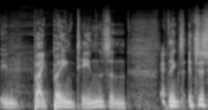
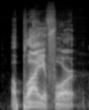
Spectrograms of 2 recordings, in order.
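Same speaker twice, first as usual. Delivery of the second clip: put-on thick Australian accent, much lower pitch; 4 semitones lower than usual. Recounting what Bill Hunter says, doing the line as a Bill Hunter impression. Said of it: "thickest Australian accent".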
